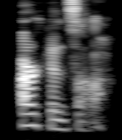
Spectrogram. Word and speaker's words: Arkansas: Kansas Colorado and Oklahoma it's called the Arkansas like how we see the state I don't like that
